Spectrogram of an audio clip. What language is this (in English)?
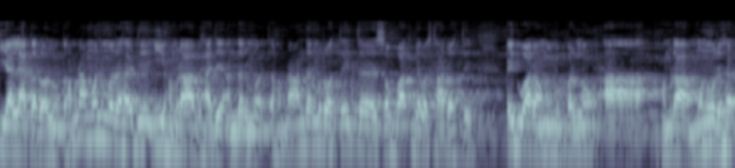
Maithili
